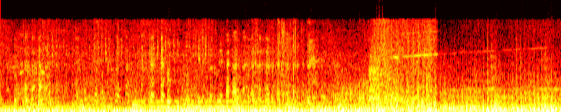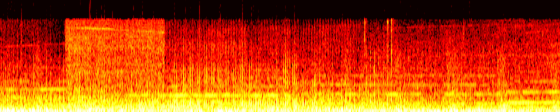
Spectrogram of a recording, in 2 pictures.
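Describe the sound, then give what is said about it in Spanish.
A helicopter crash in a military film scene, a loud, dense roar with heavy low rumble and intermittent booming bursts, sustained for the whole stretch. “Accidente de helicóptero.”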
